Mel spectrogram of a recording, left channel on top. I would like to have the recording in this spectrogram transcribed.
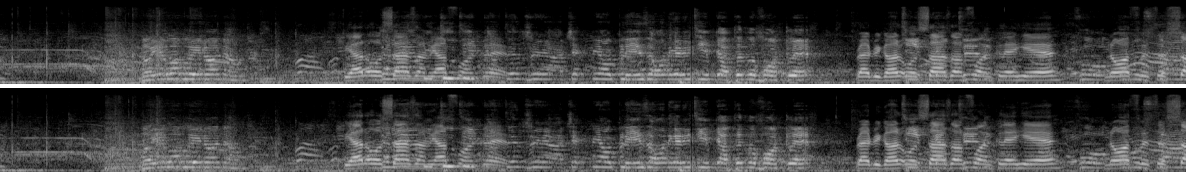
Oh, yeah, what going on now? We had Allstars and we had Fontclaire. Check me out, please. I want to get the team captains of Fontclaire. Right, we got Allstars on Fontclaire here. North versus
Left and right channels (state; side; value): normal; both; correlation 0.80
